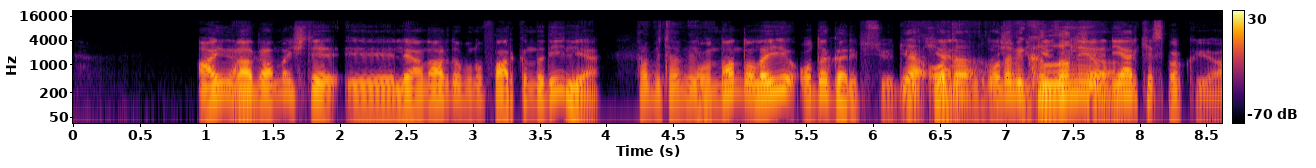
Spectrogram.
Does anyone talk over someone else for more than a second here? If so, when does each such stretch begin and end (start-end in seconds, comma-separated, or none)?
6.2-7.9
